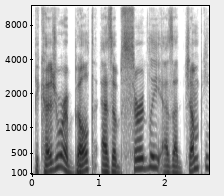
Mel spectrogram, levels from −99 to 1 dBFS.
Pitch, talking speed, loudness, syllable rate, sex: 160 Hz, 205 wpm, -19 LUFS, 5.7 syllables/s, male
